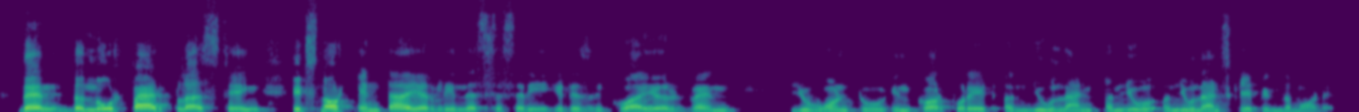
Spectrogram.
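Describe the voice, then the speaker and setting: Here a man speaks with an Indian accent. His pitch is fairly high. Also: ordinary pitch variation, moderate pace. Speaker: university professor and disease modeler. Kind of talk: workshop tutorial. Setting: in-person workshop also streamed on video call.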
